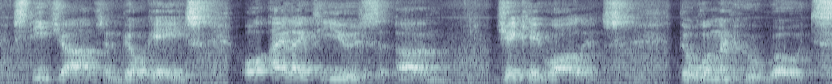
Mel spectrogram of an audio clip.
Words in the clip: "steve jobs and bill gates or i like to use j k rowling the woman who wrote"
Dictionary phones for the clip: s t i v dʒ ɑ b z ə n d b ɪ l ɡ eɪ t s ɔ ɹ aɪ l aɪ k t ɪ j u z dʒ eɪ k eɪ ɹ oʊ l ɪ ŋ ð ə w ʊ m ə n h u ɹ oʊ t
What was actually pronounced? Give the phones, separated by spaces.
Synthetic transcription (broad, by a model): s t i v dʒ ɑ b z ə n b ɪ l ɡ eɪ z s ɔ l aɪ l aɪ k t ɪ j u z dʒ eɪ k eɪ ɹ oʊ l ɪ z ð ə w ʊ m ə n h u ɹ oʊ t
